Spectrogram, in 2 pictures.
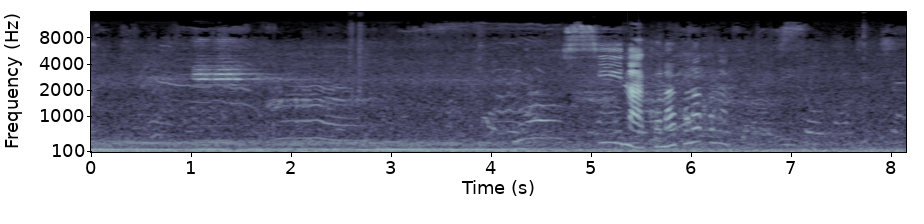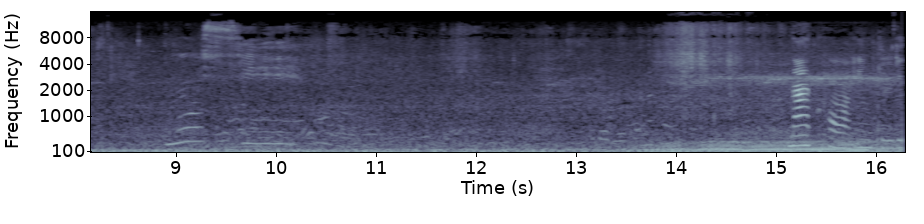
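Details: Stray street cats jostle one another to be petted, giving several short rising meows with bright harmonics around the middle and end, over a steady low traffic rumble and a person speaking Persian, scolding a cat named Musa not to fight.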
